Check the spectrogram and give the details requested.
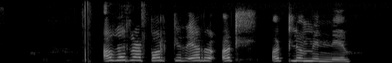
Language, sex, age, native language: Icelandic, female, 8, German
